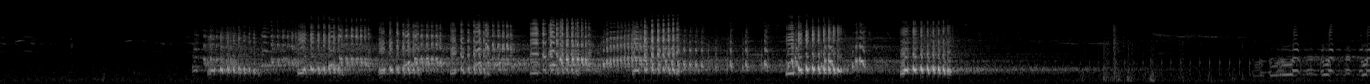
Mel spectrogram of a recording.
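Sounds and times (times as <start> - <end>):
sandhill crane calling with rolling trumpeting rattles: 1.9 - 11.8.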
